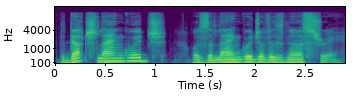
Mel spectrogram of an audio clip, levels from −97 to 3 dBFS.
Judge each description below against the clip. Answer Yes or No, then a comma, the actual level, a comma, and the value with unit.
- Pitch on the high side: No, low, 135 Hz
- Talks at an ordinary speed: Yes, average, 185 wpm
